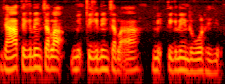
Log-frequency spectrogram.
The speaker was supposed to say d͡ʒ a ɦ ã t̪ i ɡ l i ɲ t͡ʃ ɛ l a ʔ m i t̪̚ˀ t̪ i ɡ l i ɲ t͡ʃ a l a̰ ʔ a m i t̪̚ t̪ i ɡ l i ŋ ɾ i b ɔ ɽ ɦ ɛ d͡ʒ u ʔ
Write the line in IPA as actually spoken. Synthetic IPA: d͡ʒ a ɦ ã t̪ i ɡ l i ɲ t͡ʃ a l a ʔ m i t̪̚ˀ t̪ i ɡ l i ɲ t͡ʃ a l a̰ ʔ a m i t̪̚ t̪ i ɡ l i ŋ ɾ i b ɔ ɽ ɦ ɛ d͡ʒ u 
